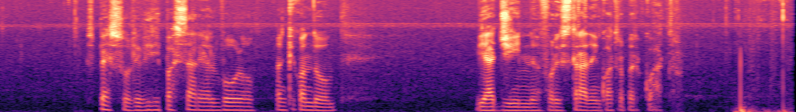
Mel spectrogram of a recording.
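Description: A man speaks quietly and close by.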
